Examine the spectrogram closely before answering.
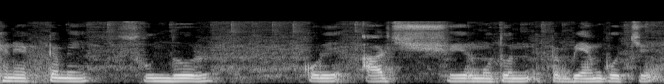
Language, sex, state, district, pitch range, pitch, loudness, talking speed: Bengali, male, West Bengal, North 24 Parganas, 140-150 Hz, 145 Hz, -15 LUFS, 100 wpm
